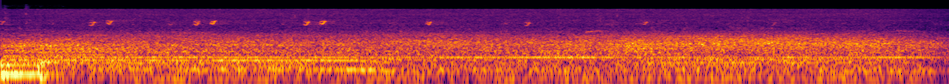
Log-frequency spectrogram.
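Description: Outdoor ambience: a steady low hum with a few short, high bird chirps, several in pairs, coming about once a second and thinning out in the second half.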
